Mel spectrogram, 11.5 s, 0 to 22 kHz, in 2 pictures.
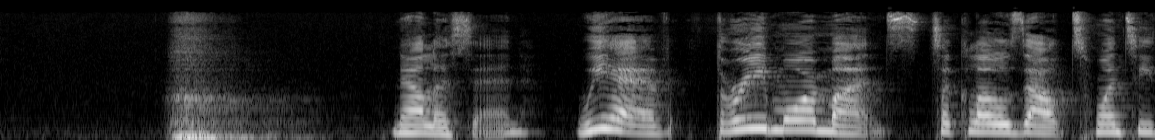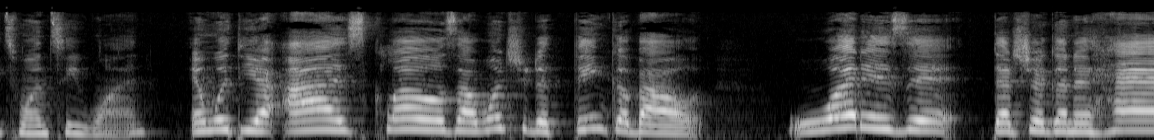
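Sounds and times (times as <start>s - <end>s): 
deep inhaled breath during a guided relaxation exercise: 0.8s - 1.7s
speech: 2.0s - 11.5s.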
